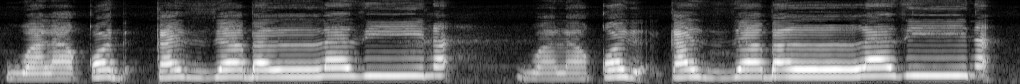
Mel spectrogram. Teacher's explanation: Berarti hukum tajwidnya itu yaitu idgham alif lam syamsiyah. Karena alif lamnya bertasydid, berarti hukum pembacanya itu harus dimasukkan dari huruf sebelumnya ke alif lamnya.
